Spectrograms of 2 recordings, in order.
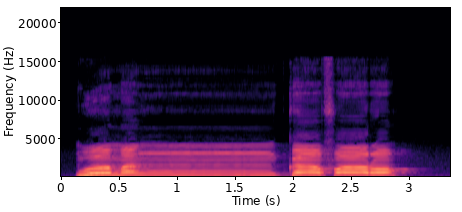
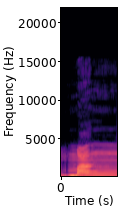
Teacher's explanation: nun mati bertemu dengan Kaf cara bacanya samar didengungkan siap-siap huruf ke huruf kafnya ya terus Nun matinya itu ditambah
